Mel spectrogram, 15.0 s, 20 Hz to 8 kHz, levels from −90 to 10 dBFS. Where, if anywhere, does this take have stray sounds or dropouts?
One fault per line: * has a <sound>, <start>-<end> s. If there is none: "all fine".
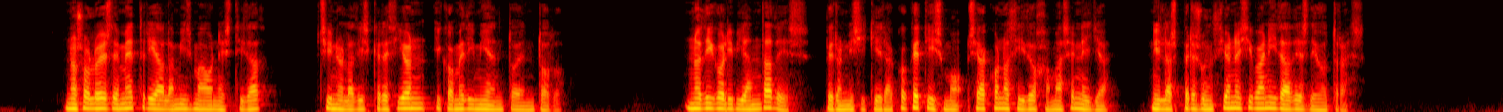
all fine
